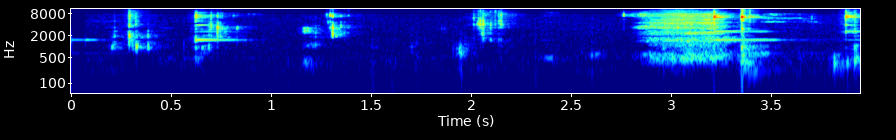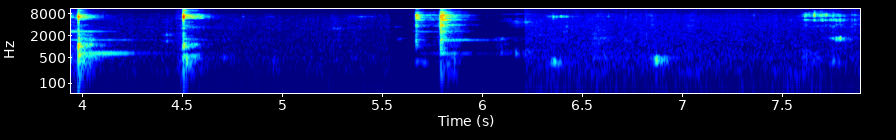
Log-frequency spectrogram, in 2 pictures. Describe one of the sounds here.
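A young man slurps noodles loudly, close to a microphone.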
